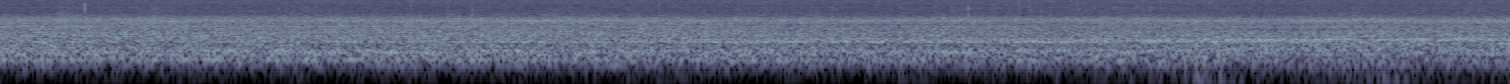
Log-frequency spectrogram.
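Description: Steady, unchanging mechanical whirring noise with a faint hum running through it.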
